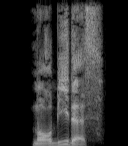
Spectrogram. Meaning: strong/mixed nominative/accusative neuter singular of morbid
- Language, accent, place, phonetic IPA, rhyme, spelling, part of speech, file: German, Germany, Berlin, [mɔʁˈbiːdəs], -iːdəs, morbides, adjective, De-morbides.ogg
